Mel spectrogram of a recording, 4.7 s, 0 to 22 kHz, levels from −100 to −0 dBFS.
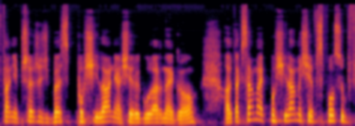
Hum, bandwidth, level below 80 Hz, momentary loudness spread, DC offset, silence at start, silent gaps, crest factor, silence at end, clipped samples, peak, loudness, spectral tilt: none; 19 kHz; -66 dBFS; 4 LU; under 0.1%; 0.05 s; none; 18 dB; 0 s; under 0.1%; -2 dBFS; -20 LUFS; -4.5 dB/octave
